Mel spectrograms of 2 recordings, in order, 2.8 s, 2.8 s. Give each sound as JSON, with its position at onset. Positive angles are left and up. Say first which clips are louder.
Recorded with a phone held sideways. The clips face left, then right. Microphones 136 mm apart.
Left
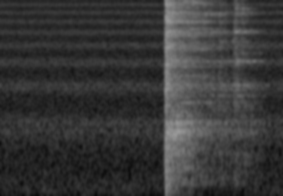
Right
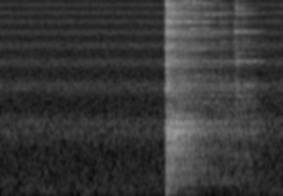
{"t": 1.6, "sound": "breaking glass", "louder": "left 1 dB", "side_deg": 80, "distance_m": 9.0}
